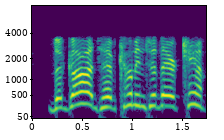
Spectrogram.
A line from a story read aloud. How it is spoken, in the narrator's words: they cried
